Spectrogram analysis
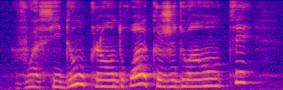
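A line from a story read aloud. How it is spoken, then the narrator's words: Ghostly murmur. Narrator (French): murmura le revenant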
